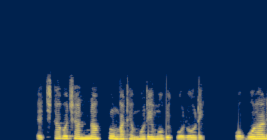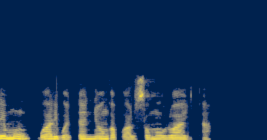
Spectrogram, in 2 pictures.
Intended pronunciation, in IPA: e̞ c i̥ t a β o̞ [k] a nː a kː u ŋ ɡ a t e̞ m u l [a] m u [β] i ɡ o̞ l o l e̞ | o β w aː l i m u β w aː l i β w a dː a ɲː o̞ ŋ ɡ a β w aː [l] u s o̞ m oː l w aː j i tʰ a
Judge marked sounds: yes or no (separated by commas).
no, no, yes, yes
